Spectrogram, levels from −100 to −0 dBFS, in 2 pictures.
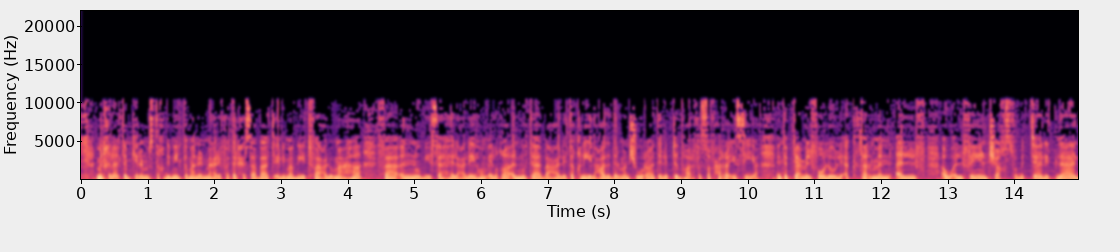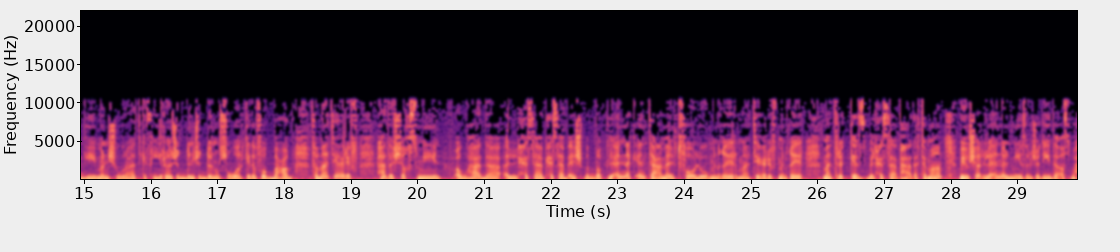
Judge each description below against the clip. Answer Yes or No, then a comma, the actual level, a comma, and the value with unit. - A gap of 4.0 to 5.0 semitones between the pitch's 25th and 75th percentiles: No, average, 3.2 semitones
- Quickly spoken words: Yes, fast, 155 wpm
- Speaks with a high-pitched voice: Yes, high, 220 Hz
